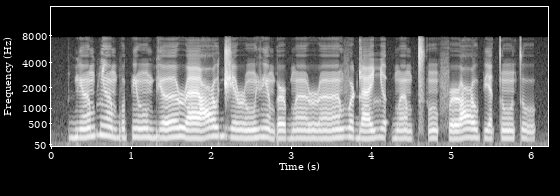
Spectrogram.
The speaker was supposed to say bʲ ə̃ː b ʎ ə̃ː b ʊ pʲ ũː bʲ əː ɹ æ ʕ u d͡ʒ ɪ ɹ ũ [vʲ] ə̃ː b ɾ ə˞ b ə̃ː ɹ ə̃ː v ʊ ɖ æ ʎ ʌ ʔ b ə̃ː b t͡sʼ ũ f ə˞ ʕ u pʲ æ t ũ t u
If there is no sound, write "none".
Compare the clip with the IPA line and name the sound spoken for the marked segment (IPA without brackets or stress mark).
vʲ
